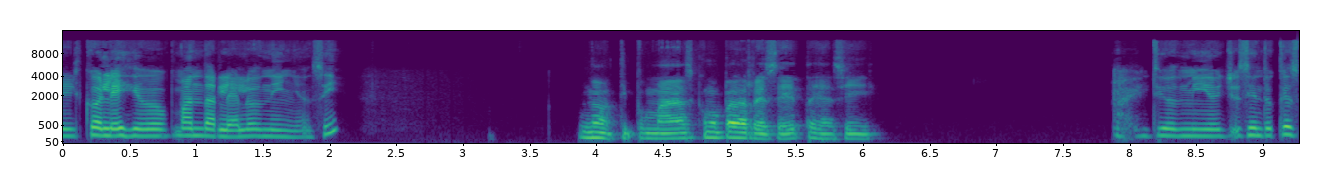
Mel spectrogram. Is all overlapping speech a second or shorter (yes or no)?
yes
